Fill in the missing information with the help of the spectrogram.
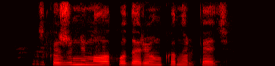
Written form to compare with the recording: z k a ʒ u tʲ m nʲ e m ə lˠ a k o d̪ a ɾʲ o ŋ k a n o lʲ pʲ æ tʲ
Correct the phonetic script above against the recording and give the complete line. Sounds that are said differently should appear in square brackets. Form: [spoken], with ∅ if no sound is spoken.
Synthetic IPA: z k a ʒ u [∅] m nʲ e m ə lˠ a k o d̪ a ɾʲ o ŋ k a n o lʲ pʲ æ tʲ

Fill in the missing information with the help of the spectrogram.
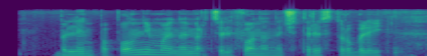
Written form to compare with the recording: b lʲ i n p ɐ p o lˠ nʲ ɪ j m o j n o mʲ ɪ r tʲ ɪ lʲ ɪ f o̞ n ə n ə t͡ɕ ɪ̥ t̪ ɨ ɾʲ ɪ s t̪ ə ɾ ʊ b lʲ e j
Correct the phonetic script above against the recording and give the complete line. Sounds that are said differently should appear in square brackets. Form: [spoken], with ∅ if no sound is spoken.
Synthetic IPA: b lʲ i n p ɐ p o lˠ nʲ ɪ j m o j n o mʲ ɪ r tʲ ɪ lʲ ɪ f o̞ n ə n ə t͡ɕ ɪ̥ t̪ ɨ ɾʲ ɪ s t̪ ə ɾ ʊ b lʲ e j

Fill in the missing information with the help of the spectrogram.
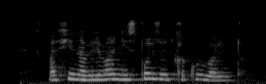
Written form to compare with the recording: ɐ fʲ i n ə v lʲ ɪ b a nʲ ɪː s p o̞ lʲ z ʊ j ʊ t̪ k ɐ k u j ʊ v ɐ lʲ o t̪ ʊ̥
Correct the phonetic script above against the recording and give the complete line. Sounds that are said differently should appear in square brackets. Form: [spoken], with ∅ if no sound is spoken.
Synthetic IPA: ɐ fʲ i n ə v lʲ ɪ [v] a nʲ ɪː s p o̞ lʲ z ʊ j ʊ t̪ k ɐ k u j ʊ v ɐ lʲ [u] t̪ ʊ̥

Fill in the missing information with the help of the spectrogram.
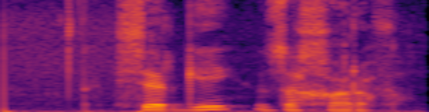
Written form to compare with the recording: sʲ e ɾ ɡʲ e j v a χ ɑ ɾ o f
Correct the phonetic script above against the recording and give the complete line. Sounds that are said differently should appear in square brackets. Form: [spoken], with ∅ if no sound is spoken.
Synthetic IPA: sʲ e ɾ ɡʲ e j [z] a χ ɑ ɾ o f

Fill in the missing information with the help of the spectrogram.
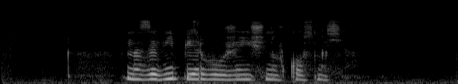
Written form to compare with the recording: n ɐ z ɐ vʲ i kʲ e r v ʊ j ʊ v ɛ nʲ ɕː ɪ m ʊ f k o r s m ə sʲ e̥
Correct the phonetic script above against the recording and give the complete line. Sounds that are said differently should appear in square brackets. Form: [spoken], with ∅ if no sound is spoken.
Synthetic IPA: n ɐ z ɐ vʲ i [pʲ] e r v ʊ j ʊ [ʐ] ɛ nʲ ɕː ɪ [n] ʊ f k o [∅] s m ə sʲ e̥

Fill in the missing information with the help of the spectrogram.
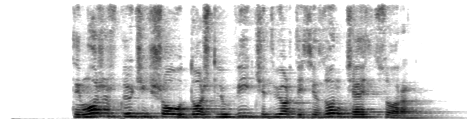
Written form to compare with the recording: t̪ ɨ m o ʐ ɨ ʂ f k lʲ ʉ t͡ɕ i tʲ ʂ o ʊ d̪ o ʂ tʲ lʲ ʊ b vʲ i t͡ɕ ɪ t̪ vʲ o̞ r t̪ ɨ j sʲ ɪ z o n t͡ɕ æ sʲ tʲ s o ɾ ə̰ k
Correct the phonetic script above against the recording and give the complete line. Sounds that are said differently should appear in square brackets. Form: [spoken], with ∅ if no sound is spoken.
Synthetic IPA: t̪ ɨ m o ʐ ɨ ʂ f k lʲ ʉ t͡ɕ i tʲ ʂ o ʊ d̪ o ʂ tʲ lʲ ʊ b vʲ i t͡ɕ ɪ t̪ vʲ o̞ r t̪ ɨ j sʲ ɪ z o n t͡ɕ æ sʲ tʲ s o ɾ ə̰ k

